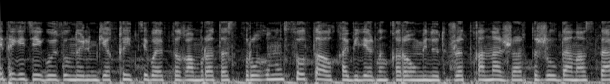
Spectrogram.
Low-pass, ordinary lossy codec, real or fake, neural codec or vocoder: none; none; fake; codec, 16 kHz, 16 kbps, FunCodec, trained on Chinese and English, 50 frames a second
